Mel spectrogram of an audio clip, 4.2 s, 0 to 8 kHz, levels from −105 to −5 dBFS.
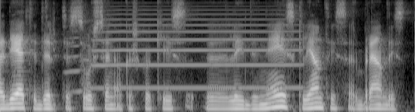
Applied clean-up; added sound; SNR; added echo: none; Trumpet; 16 dB; none.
